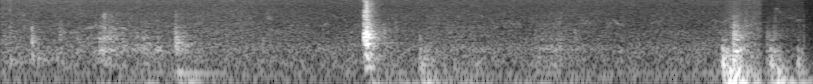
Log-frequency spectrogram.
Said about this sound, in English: She closes the door behind her.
